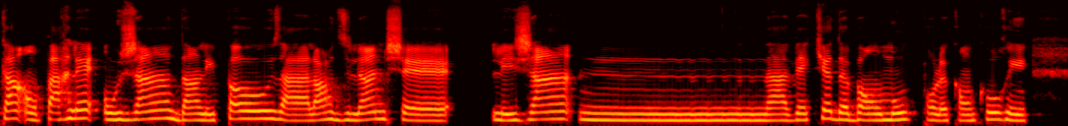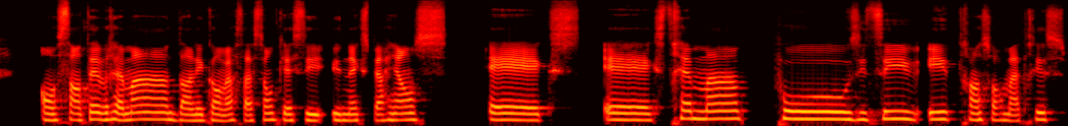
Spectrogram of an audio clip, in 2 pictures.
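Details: Stuttering in a French-speaking adult woman.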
